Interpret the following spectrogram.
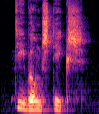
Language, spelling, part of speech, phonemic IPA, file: Dutch, T-bonesteaks, noun, /ˈtibonˌsteks/, Nl-T-bonesteaks.ogg
- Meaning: plural of T-bonesteak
